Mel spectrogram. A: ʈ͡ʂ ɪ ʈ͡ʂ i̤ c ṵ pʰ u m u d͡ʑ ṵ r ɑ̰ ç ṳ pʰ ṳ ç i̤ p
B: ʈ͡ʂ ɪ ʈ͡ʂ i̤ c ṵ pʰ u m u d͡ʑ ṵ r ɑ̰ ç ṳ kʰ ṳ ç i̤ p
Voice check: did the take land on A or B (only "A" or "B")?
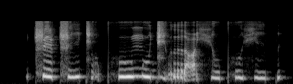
A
